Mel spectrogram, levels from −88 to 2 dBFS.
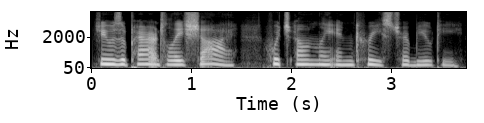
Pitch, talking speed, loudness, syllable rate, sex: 220 Hz, 145 wpm, -19 LUFS, 4.9 syllables/s, female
